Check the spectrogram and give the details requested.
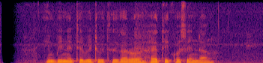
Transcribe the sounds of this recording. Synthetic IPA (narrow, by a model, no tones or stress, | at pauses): impined̥ewidut̪ɛkaɾoɦɛt̪ikosɛndaŋ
